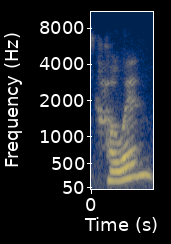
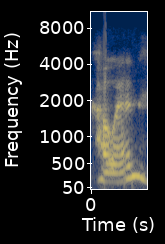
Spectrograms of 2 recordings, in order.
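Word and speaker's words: Koen: So, uh, Lo is spending the morning with I'm pronouncing this as Cohen. Does that feel okay to people or am I just a Jew? Nope, I'm good with that. Um, Lo is spending the morning with Cohen, who's an ally of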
